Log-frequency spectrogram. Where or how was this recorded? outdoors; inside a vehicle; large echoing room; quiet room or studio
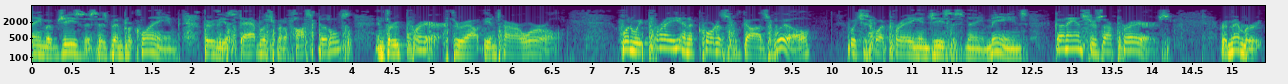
large echoing room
